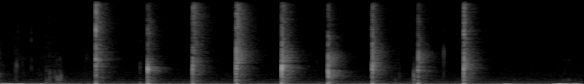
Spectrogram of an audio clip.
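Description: A low bump at the start, then a run of about nine sharp clicks, evenly spaced about three a second.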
